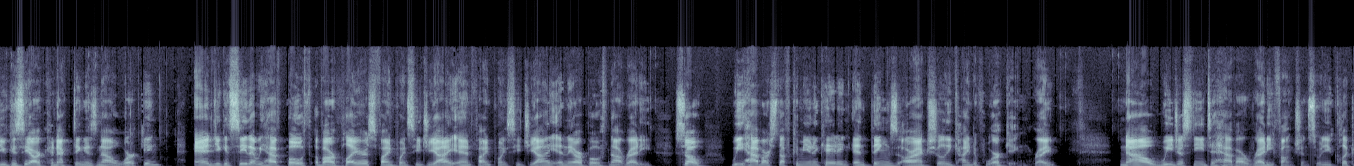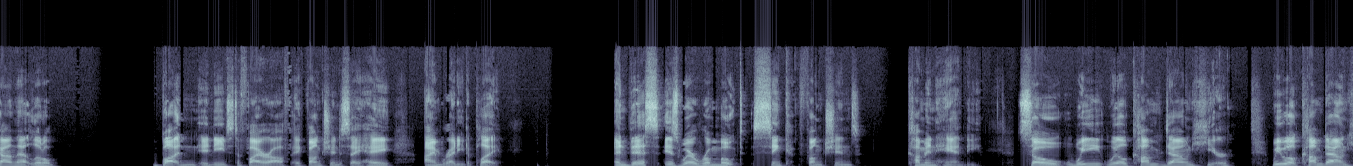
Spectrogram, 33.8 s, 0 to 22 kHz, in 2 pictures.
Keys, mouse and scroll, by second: 0.2 click, 1.2 click, 1.6 alt+Tab, 2.1 alt+Tab, 8.3 click, 14.0 click, 24.3 click, 24.5-25.4 scroll down 7, 25.4 scroll down 3, 26.9 click, 27.3 scroll down 4, 27.4-28.1 scroll, 28.1-28.7 scroll, 28.7 scroll, 30.9-31.2 scroll, 32.3 click, 32.6-33.8 scroll.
